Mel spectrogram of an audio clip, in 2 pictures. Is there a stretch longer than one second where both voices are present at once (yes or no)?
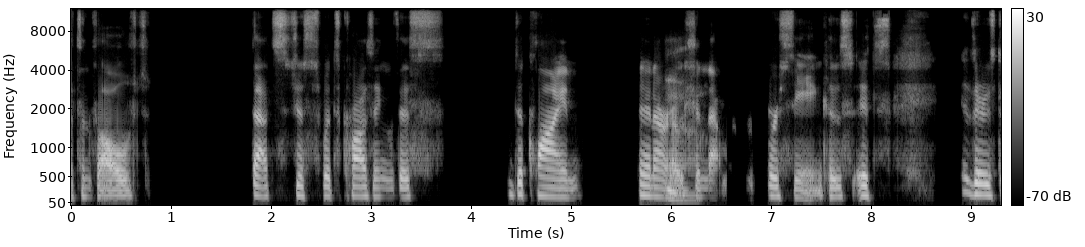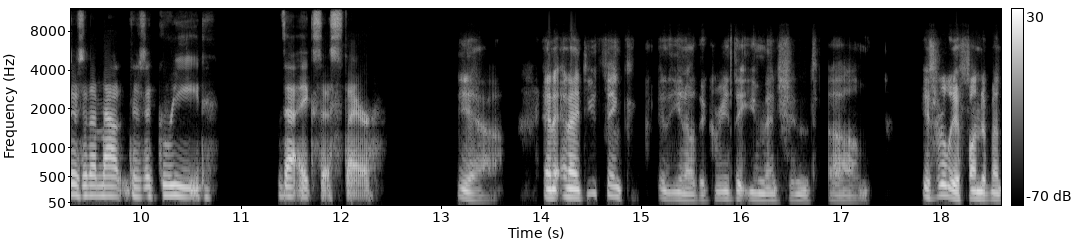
no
